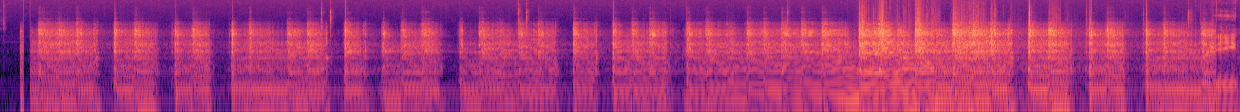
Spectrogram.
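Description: Guitar run through Heavyocity Punish distortion, loud and heavily gained, playing chugging riffs with sharp, snappy attacks and brief gaps between phrases, growing denser and fuller near the end.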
